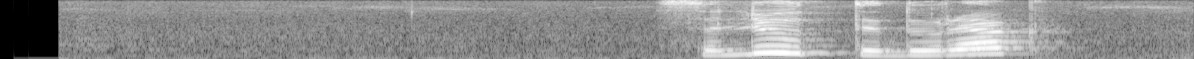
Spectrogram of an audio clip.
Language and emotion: Russian, neutral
